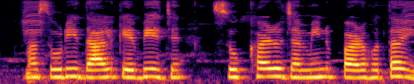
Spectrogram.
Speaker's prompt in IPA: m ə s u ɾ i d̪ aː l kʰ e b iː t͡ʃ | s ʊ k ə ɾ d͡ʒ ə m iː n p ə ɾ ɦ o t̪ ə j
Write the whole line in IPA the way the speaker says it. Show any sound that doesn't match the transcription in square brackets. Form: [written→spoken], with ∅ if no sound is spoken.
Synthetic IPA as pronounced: m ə s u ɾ i d̪ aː l [kʰ→k] e b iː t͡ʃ | s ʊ [k→kʰ] ə ɾ d͡ʒ ə m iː n p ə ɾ ɦ o t̪ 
